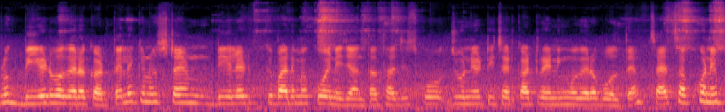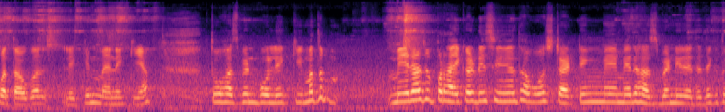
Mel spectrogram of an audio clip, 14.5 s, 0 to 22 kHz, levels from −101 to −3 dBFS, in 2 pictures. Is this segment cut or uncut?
uncut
